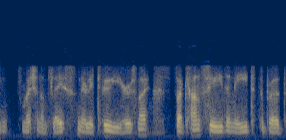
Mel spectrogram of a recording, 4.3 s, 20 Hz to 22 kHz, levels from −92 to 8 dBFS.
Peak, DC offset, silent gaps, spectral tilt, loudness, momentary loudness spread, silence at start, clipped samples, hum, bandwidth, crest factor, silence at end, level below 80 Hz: -6 dBFS; under 0.1%; none; -8 dB/octave; -28 LUFS; 7 LU; 0 s; under 0.1%; none; 4 kHz; 22 dB; 0 s; -84 dBFS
